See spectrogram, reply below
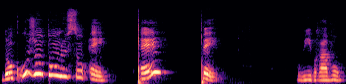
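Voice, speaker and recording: A woman's voice: fairly high pitch, big pitch swings, darkish tone. A woman with a Moroccan French accent teaching a first-grade phonics lesson, stretching out syllables and encouraging her pupils. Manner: slow, drawn-out syllables, encouraging. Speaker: primary school teacher.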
